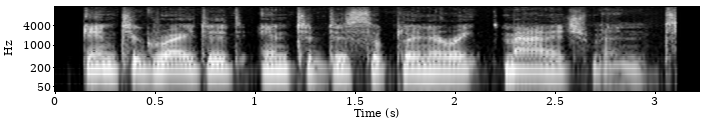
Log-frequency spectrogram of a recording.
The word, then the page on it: integrated interdisciplinary management: [‘ɪntɪgreɪtɪd ˌɪntəˌdɪsɪ’plɪnərɪ ‘mænɪʤmənt]; [‘интигрэйтид ˌинтэˌдиси’плинэри ‘мэниджмэнт]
